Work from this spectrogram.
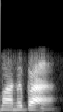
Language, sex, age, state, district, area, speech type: Bodo, female, 45-60, Assam, Baksa, rural, conversation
